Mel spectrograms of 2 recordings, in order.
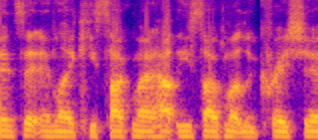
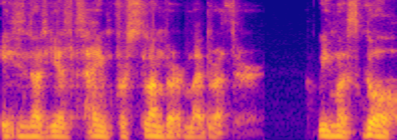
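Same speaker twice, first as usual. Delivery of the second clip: weird, laid-on, put-on Spanish accent. Retelling a game's secret ending where Genesis speaks, in a weird Antonio Banderas-like accent. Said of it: "this weird kind of like Antonio Banderas accent".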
